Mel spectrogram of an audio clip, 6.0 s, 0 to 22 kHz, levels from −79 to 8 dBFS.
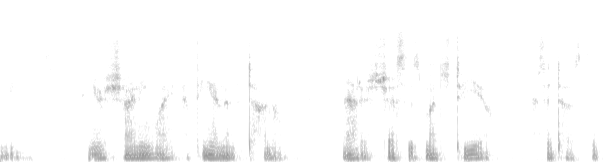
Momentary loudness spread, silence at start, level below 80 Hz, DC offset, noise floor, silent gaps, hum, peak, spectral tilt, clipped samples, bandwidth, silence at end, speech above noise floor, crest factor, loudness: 11 LU; 0 s; -74 dBFS; under 0.1%; -77 dBFS; none; none; -32 dBFS; -5 dB/octave; under 0.1%; 13.5 kHz; 0.05 s; 24 dB; 22 dB; -53 LUFS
